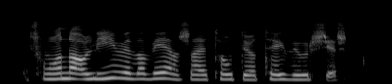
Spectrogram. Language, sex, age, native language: Icelandic, male, 18-19, Icelandic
